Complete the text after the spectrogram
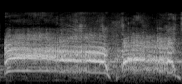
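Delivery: put-on piercing high screams of a kid being spanked; child screaming. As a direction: scream like a child getting a whooping. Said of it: "screaming like my mama was killing me".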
